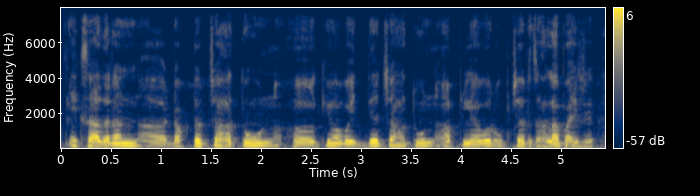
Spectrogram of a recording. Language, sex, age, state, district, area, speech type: Marathi, male, 30-45, Maharashtra, Ahmednagar, urban, spontaneous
